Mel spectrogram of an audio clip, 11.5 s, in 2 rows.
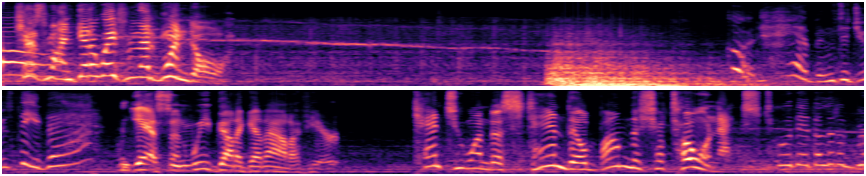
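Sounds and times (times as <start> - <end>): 
speech: 0.2 - 1.6, 5.0 - 11.4
anti-aircraft gunfire sound effect in a radio drama: 3.6 - 5.8.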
